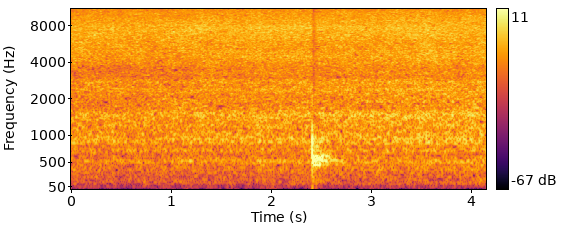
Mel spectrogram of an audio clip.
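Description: Cubed beef sizzling in a frying pan, a steady hiss, as it is stir-fried with wooden spatulas until the red is just gone; one short knock, likely a spatula on the pan, about two and a half seconds in.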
